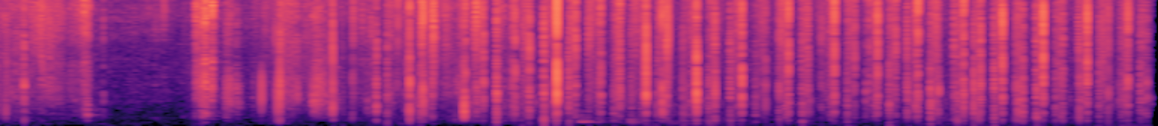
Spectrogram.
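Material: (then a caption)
Foil laminate. A tall blue and black foil-laminate coffee bag is held in both hands and crinkled and squeezed with the fingers. It makes bright, sharp crackles with almost no low end, pausing briefly near the start and then growing into a dense, rapid run of crisp crinkles.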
